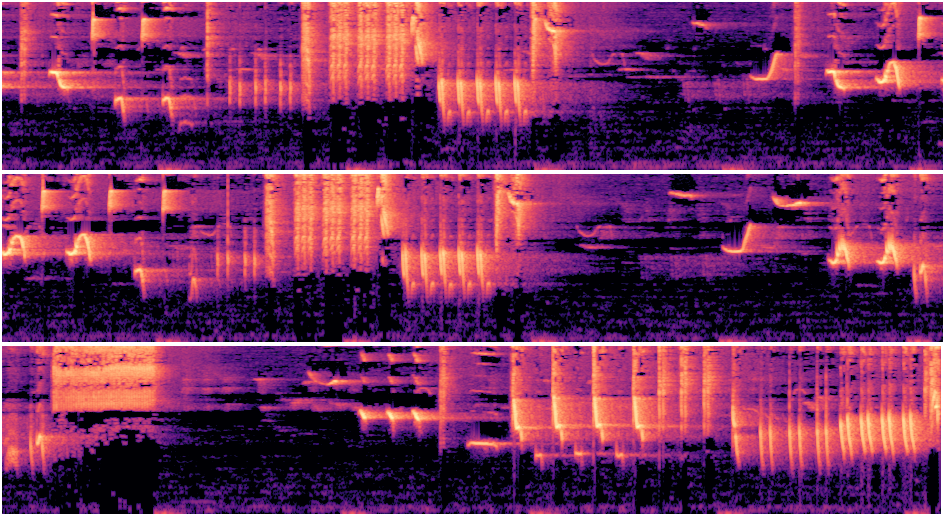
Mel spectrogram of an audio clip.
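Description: Birdsong: quick chirps, whistled notes and fast trills in phrases a few seconds long, separated by short pauses.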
